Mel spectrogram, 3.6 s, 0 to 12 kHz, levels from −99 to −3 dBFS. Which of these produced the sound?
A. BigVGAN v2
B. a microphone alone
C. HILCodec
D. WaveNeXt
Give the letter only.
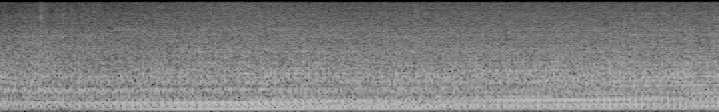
B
